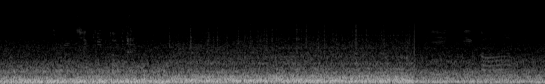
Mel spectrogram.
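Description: Constant broadband engine drone inside an airplane cabin in flight, a dense, even rumble that barely changes, with speech faintly underneath.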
